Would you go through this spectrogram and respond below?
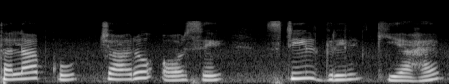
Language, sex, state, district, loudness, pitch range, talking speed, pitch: Hindi, female, Telangana, Hyderabad, -17 LUFS, 205-270 Hz, 120 wpm, 230 Hz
